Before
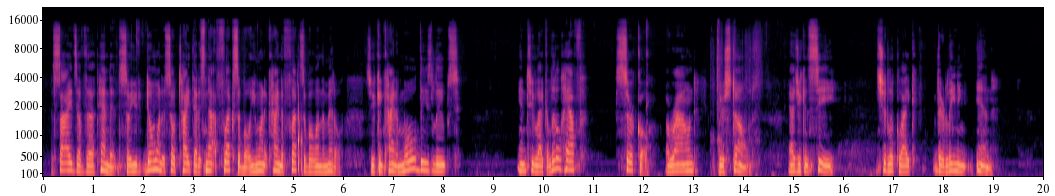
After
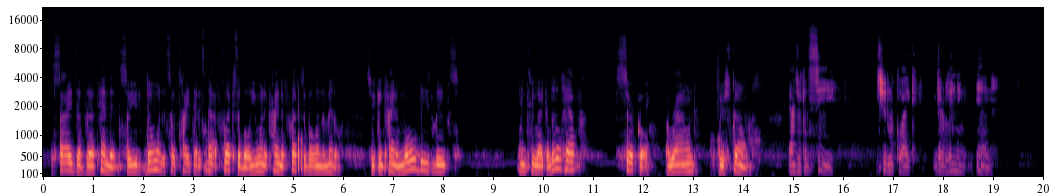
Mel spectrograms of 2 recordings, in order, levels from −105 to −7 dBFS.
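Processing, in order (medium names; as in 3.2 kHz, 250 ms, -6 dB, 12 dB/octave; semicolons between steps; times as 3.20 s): 2.29–3.31 s: compression 4:1, threshold -32 dBFS, peak gain reduction 8.5 dB; band-pass sweep 590 Hz -> 2.8 kHz, 13.86–15.65 s; touch-sensitive phaser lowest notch 190 Hz, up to 1.3 kHz, full sweep at -37 dBFS; small resonant body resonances 270/520 Hz, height 12 dB, ringing for 25 ms; trim -2 dB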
